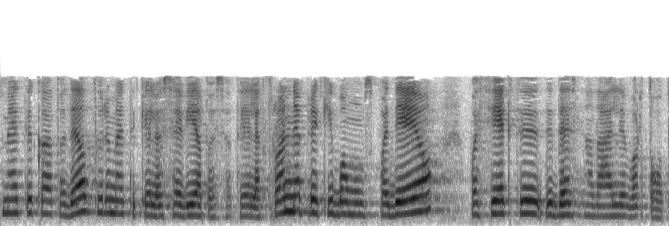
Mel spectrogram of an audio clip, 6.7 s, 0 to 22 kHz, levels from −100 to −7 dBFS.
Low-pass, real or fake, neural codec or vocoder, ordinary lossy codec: 5.4 kHz; fake; vocoder, 44.1 kHz, 128 mel bands every 256 samples, BigVGAN v2; MP3, 32 kbps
